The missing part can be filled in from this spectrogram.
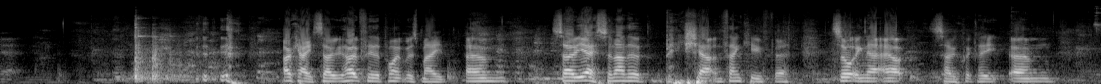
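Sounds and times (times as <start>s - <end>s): glasses or cutlery clinking: 1.3s - 2.0s
murmur of audience voices: 4.6s - 11.0s.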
